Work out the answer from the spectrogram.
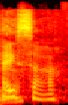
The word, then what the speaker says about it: Haysi: Okay, Tacie knows how to pronounce this, but Haysi. Just how would you pronounce that? That is a town in Virginia. Haysi.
